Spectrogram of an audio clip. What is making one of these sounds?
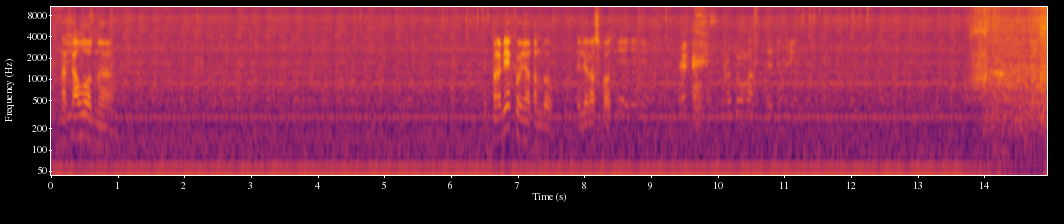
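A truck engine idles with a steady low hum.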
